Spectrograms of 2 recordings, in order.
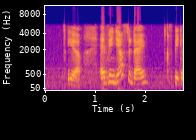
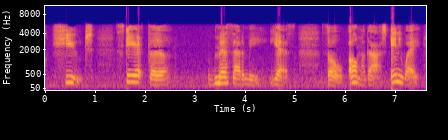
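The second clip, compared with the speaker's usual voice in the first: ordinary delivery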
